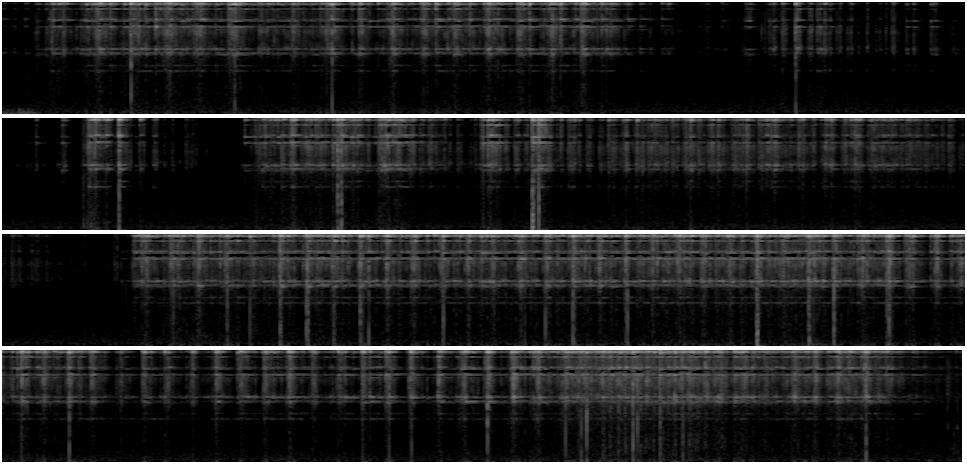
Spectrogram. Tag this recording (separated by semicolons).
bell; bells; chimes; claus; clause; jingle; magic; metallic; percussion; santa; sparkle; sparkly; toy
